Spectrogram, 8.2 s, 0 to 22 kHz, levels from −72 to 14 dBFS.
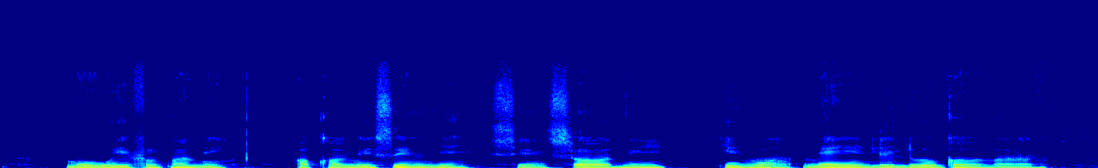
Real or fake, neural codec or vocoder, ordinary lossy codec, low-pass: fake; codec, 32 kHz, 1.9 kbps, SNAC; none; 14.4 kHz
